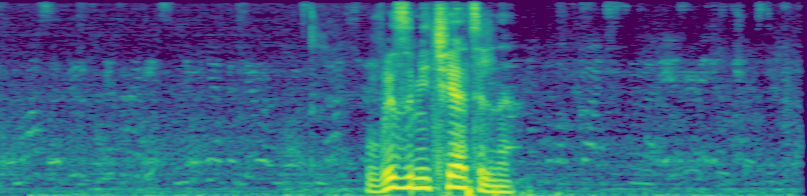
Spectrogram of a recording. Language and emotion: Russian, positive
